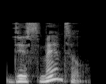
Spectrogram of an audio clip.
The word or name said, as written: dismantle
